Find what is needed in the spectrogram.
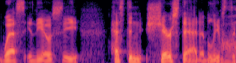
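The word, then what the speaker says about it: Kjerstad: with uh your bigger brains but it was kirstad is what I would keep saying I think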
